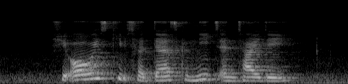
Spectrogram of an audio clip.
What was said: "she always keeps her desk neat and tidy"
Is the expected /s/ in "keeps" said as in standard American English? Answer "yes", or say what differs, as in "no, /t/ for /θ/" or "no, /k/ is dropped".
yes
